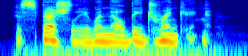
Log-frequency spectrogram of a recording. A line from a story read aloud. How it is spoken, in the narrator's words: Prentice growled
